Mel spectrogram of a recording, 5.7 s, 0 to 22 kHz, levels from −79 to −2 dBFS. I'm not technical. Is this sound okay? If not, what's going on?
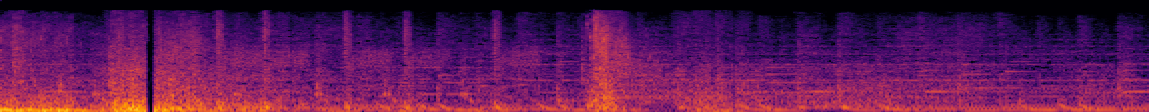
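No. The audio was encoded in separate pieces that were then joined end to end without trimming the extra silence each encoding run adds at its start and end. The result is a gap at a join of encoded pieces: at 0.72 to 0.77 s the sound abruptly drops out for about 45 milliseconds, a brief hole with softened edges, and then picks up again exactly where it stopped.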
